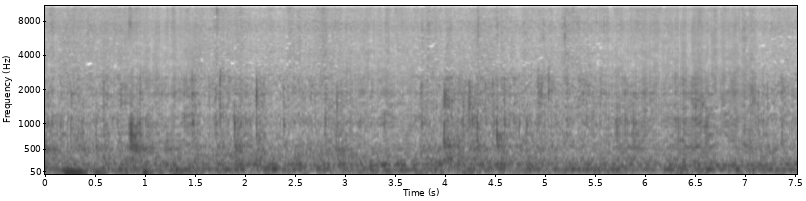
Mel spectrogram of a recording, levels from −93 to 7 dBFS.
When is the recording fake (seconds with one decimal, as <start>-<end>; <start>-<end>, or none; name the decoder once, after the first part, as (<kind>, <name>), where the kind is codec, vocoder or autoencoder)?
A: 0.8-1.5 (vocoder, BigVGAN v2); 3.1-3.7; 5.6-7.1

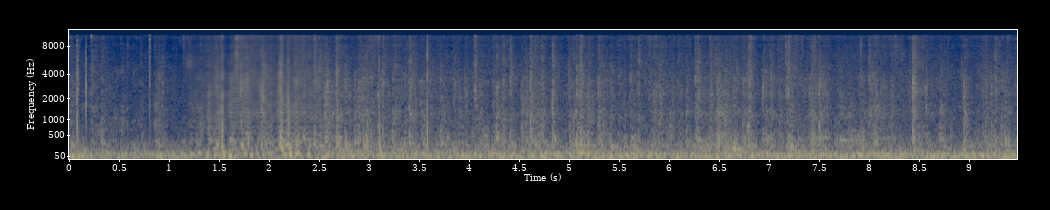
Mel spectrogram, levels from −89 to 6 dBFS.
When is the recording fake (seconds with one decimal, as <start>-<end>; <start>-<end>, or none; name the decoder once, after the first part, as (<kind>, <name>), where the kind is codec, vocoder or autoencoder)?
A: 1.2-2.5 (vocoder, Vocos)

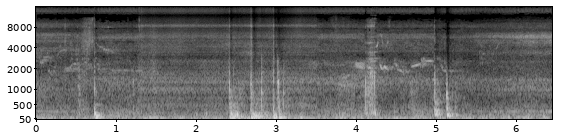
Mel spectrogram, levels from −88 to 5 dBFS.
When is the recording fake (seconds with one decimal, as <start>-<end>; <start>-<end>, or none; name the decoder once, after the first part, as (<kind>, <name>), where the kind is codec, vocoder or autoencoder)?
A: 1.3-3.5 (autoencoder, DAC-VAE)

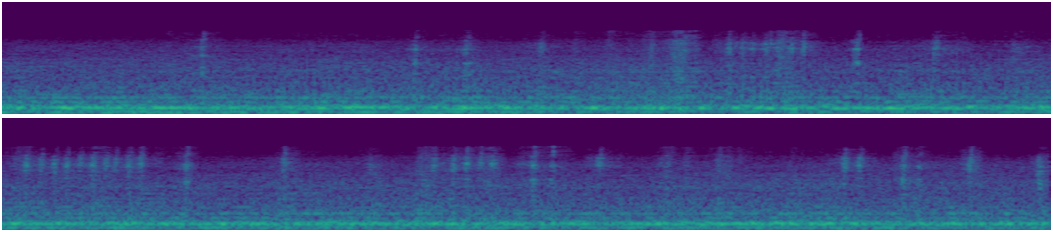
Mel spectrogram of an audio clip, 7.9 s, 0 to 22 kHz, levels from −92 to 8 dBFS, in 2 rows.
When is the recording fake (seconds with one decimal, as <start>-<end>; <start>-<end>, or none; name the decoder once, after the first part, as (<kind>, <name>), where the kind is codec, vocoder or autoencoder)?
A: 1.0-1.8 (vocoder, Vocos); 2.6-3.8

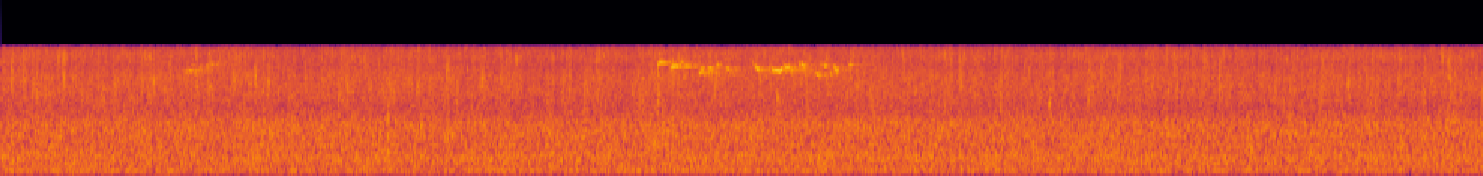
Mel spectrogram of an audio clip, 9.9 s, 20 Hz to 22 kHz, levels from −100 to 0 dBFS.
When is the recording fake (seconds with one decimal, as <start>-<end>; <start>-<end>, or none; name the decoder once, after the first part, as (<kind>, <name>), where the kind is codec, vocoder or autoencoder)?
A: none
